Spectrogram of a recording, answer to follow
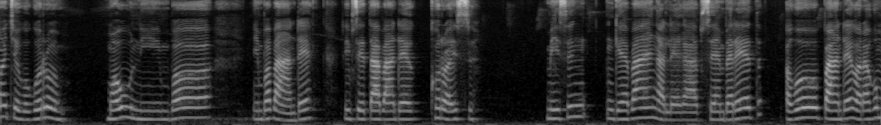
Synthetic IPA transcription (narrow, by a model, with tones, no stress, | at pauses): ɔ˦t͡ʃe˨ko˨ko˦ɾo˨mː | ɔ˦wu˦ni˨mbɔ˦ | ni˨mbɔ˦pa˨ndɛ˦k̚ | ri˨pse˨ta˨ba˨ndɛ˧kkːo˦ɾɔ˨i˦si˨ | mi˨si˦ŋ | ŋɡɛ˨ba˦ɛ˦ŋa˨lɛ˨ka˨psɛ˨mbɛ˨ɾɛ˦t | ɔ˨ko˦pa˨ndɛ˦kɔ˨ɾa˦ko˦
